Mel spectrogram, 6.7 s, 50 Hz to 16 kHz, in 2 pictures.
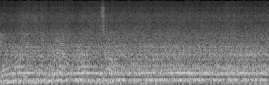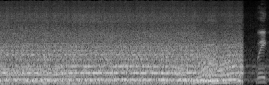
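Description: Motorbike-engined 2WD rallycross cars at Lydden Hill sit on the grid and rev hard before the start, a loud sustained high-pitched engine wail that cuts off abruptly near the end.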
